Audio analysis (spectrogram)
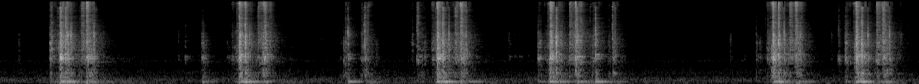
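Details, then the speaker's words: Toshiba BW-3112 Japanese kanji typewriter after restoration and final adjustments, typing English: crisp, even key-strike clacks with no drag or sticking, plus crackling from the backing and front sheets being pressed together; action now smooth, though impression quality is weak. "But most importantly is that now it's pretty easy to type in English smoothly."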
